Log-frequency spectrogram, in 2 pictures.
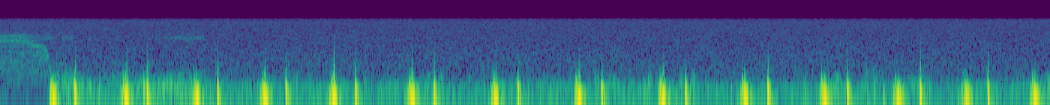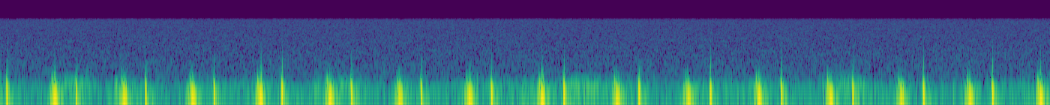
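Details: Heartbeat recording: steady, regular paired low thumps at a moderate rate, with a faint low hum underneath.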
